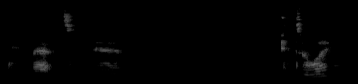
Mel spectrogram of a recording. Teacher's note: he doesn't drop the T's in met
